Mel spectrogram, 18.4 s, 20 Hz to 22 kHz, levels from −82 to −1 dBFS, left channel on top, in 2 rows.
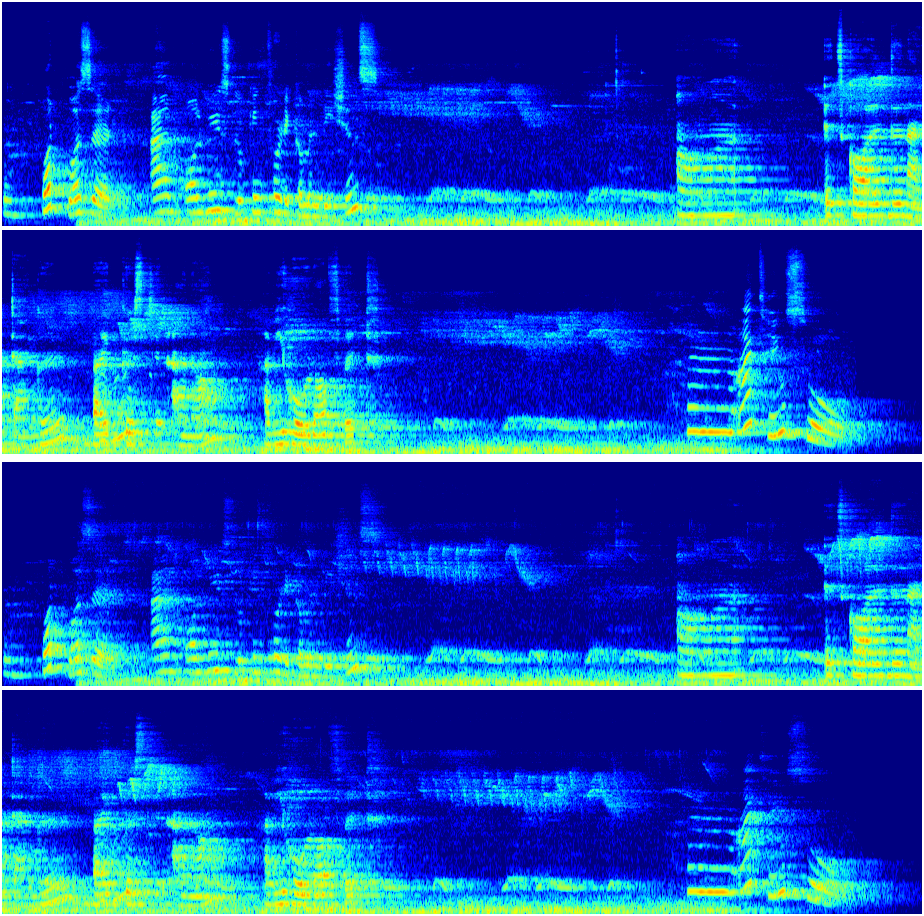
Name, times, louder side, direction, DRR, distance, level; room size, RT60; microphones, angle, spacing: voice 1, 0.0-1.1 1.5-3.7 10.2-10.5 16.0-17.6, left 3 dB, 65° left, 10 dB, 0.6 m, -31 dB
sound 1, 0.7-16.5, equal, 40° right, 1.3 m, -37 dB
voice 2, 6.7-7.4 8.2-10.6 10.8-11.4 11.8-13.0, left 2 dB, 30° left, 4 dB, 0.8 m, -29 dB
9.2 x 5.7 x 6.5 m, 1.5 s
head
